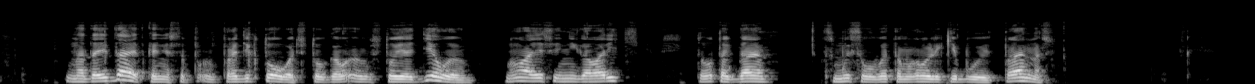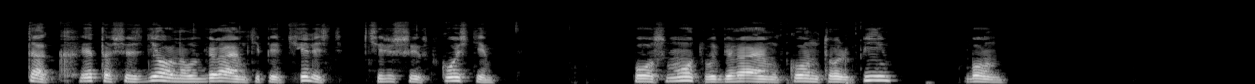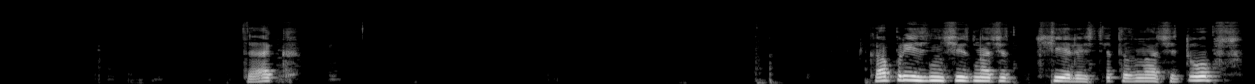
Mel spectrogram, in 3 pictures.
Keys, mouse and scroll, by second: 1.2 KP_3, 3.0 shift+middle click, 4.9-6.1 shift+middle drag, 9.9 shift+middle click, 15.5 shift+middle click, 17.0 shift+click, 18.5 click, 19.7 click, 21.2 ctrl+p, 24.0-26.2 drag, 27.7-30.8 middle drag, 32.7 KP_3, 34.1 shift+middle click, 35.3 click, 37.4 click.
